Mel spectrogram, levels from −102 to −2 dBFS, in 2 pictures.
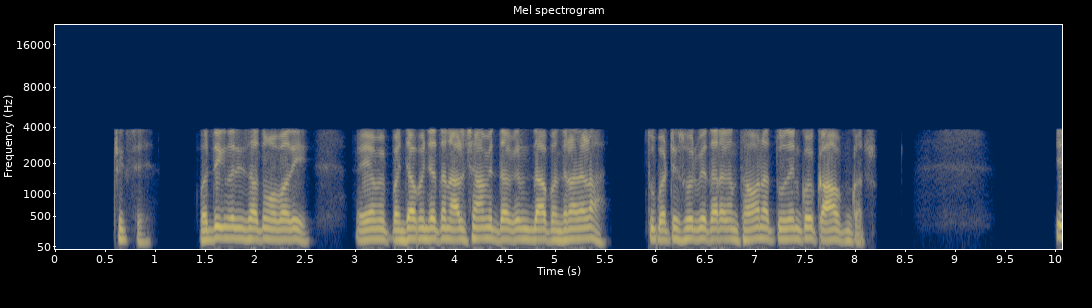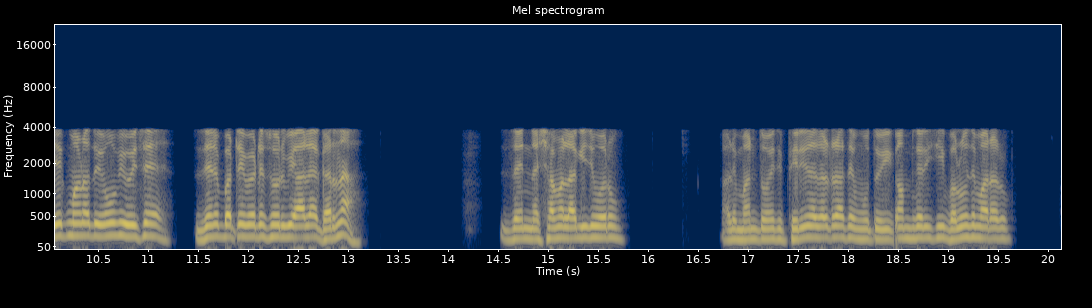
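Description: Bluetooth CVSD headset codec runs through the whole speech: nothing above 4 kHz, scratchy s sounds and granular hiss, unlike a plain low-pass, which pointing to a 64 kbps one-bit link. Unconcealed Bluetooth headset packet loss cuts abrupt holes just after "سے پنجاہ" at 3.62 s (about 4 ms), at 6.01–6.03 s, and scattered across 18.45–18.50 s, as gaps with no smoothing.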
